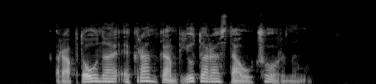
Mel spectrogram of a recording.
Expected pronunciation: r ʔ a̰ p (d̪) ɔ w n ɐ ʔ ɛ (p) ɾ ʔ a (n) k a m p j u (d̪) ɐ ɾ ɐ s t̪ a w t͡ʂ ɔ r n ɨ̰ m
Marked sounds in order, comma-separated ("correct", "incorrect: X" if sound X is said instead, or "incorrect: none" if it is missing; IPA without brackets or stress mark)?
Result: incorrect: t̪, incorrect: k, correct, incorrect: t̪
